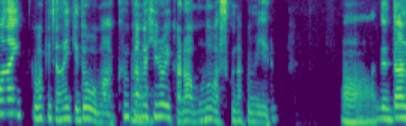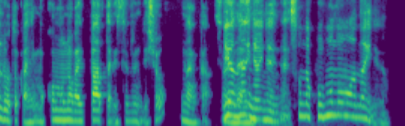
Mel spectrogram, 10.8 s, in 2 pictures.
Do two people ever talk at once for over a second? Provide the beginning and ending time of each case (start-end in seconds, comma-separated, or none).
none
